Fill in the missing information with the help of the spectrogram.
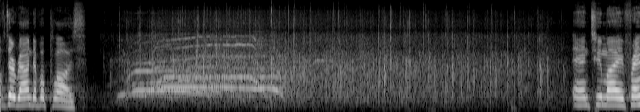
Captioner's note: applause and cheering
